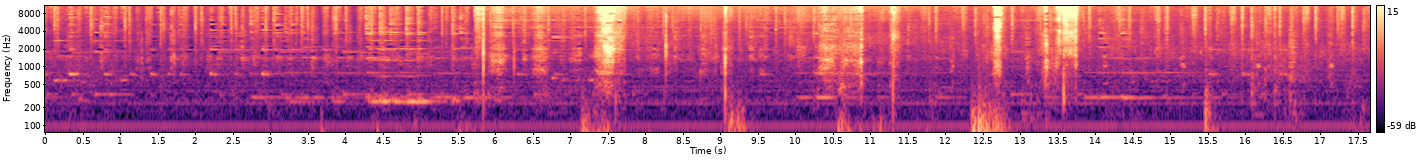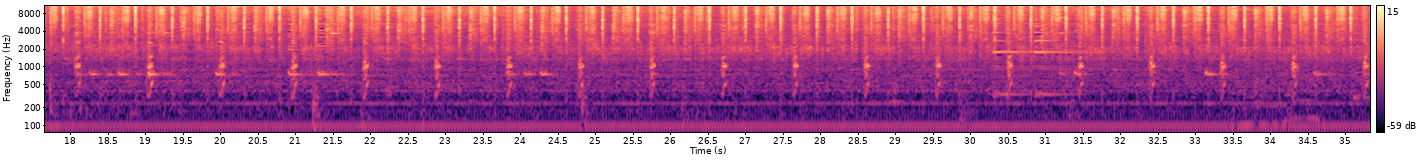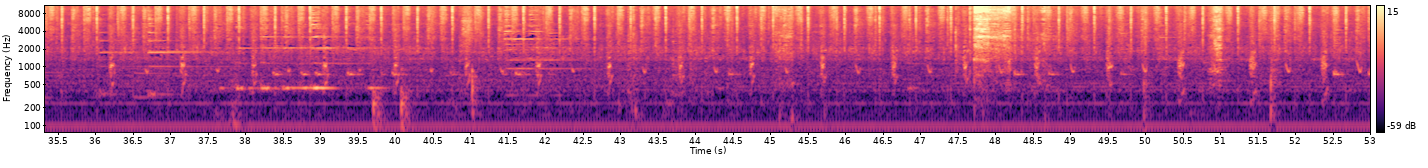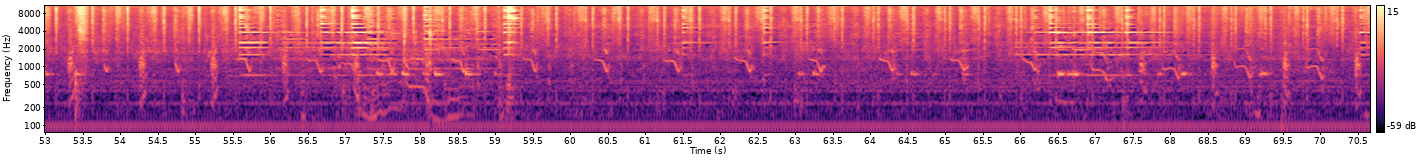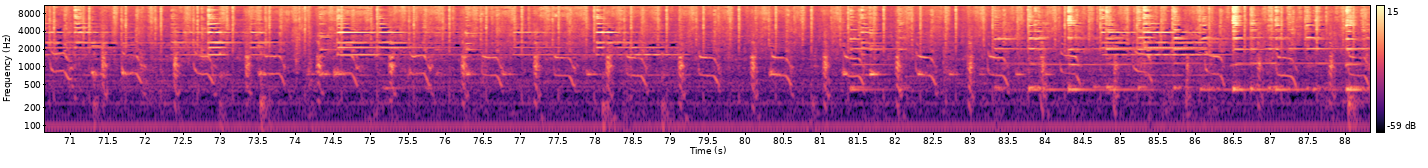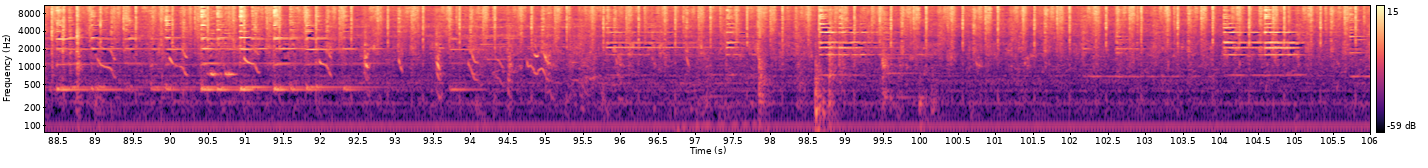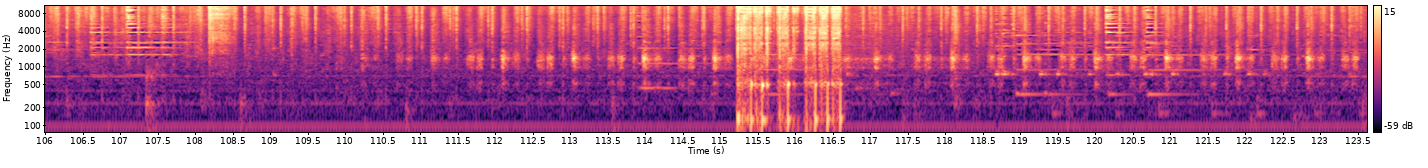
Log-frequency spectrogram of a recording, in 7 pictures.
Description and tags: zAlp 14 melken 2
sound of milking a cow in a barn in switzerland on an alp, recorded with a Zoom H4n in 2014
mechanicalmilker, fffkkkttt, cowmilking, melkmaschine, milkingmachine, alp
